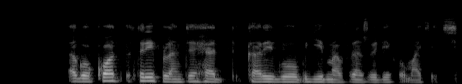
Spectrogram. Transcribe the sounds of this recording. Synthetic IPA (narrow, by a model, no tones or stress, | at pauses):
ʔaɡɔkɔtθɾiplãnteɦɛdkaɾiɡobɡʲimafɾɛ̃ns̬widifɔ̰maket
